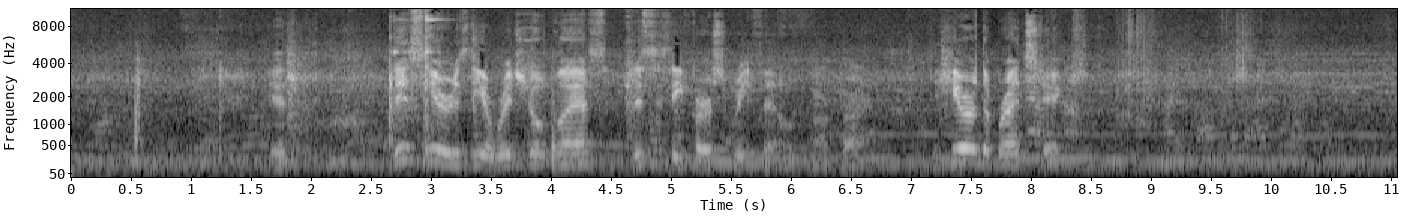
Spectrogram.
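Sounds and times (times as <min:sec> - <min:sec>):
low restaurant hum: 0:00.0 - 0:11.0.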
